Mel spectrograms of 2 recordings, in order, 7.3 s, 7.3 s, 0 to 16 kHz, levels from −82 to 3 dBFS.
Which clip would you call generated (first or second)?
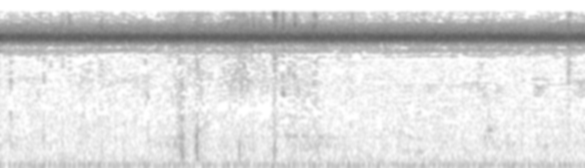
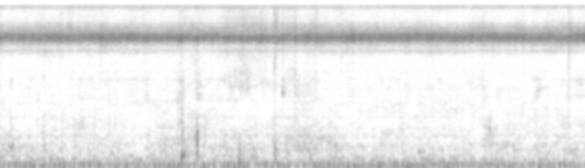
second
